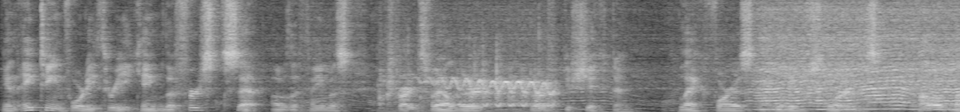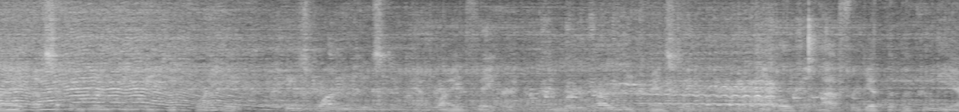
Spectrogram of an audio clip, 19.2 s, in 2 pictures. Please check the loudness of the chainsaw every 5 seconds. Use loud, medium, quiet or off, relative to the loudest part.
quiet, loud, loud, loud.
